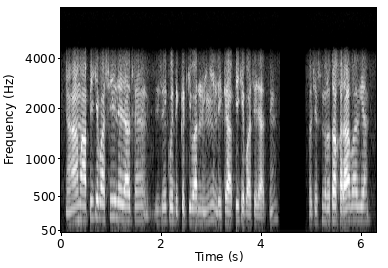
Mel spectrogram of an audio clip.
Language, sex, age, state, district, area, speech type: Urdu, male, 30-45, Uttar Pradesh, Muzaffarnagar, urban, conversation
